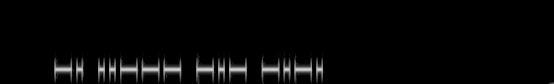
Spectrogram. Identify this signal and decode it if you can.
Morse code, heard as a keyed tone, about 21 wpm, 700 Hz. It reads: N2KC
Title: USA Call Signs - 4 Characters - Repeated 3x - 22wpm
